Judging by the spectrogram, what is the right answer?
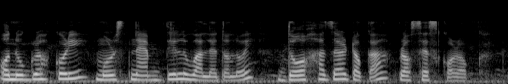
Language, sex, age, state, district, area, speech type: Assamese, female, 30-45, Assam, Dibrugarh, rural, read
